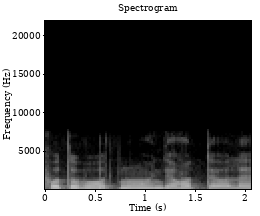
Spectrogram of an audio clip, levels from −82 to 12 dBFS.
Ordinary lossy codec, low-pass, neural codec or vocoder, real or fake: none; none; none; real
